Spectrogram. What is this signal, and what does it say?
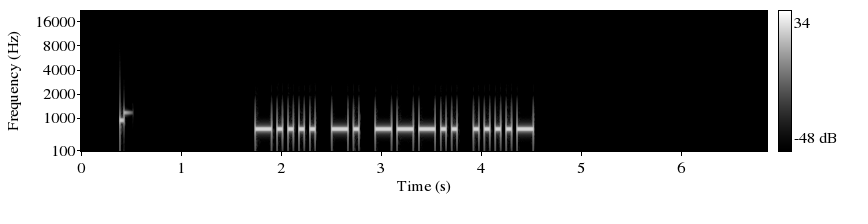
Morse code, heard as a keyed tone, about 22 wpm, 700 Hz. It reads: 6N84
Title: Common Cut Numbers - 4-Digit 22wpm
